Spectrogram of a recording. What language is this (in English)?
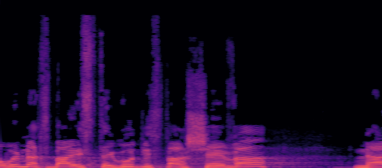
Hebrew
